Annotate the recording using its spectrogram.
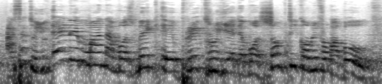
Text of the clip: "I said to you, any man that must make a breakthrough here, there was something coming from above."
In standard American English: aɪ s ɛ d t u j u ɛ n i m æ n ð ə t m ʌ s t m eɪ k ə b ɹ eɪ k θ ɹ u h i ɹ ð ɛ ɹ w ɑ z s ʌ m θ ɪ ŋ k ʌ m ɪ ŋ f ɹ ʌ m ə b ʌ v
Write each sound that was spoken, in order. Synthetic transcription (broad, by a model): aɪ s ɛ d t u j u ɛ n i m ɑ n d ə t m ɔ s t m eɪ k ə b ɹ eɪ k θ ɹ u h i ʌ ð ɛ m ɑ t s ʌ m t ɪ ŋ k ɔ m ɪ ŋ f ɹ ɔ m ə b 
